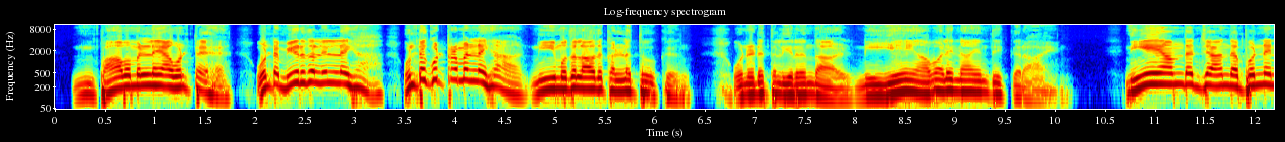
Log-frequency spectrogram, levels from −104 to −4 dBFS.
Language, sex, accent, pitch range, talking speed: Tamil, male, native, 160-250 Hz, 100 wpm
